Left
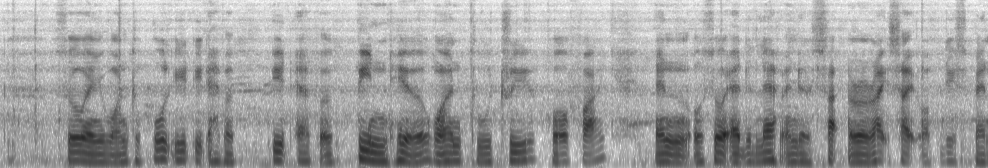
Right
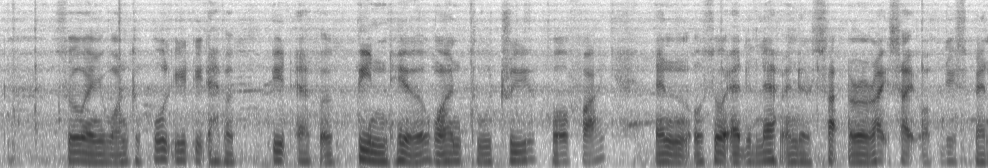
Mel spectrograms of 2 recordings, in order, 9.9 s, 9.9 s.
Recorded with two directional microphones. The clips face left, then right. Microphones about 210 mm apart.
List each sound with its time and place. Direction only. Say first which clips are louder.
0.6 s speech: left 4 dB; 45° left (ahead or behind)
